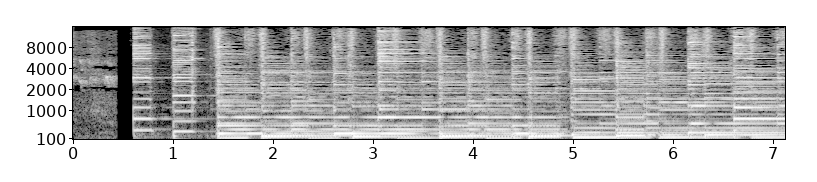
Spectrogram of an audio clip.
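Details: Strummed and plucked acoustic guitar music plays throughout, after a brief quiet start, with no animal voices.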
